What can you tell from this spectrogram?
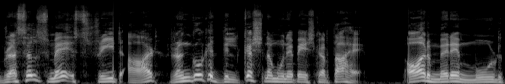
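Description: Speech with three tiny skips: at 1.13 to 1.17 s before "آرٹ رنگوں", 2.11 to 2.13 s between "آرٹ رنگوں" and "دلکش نمونے", and 4.09 to 4.11 s after "کرتا ہے". This is overlap between stream segments: one-second segments overlap, and trimming the overlap jumps the waveform.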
